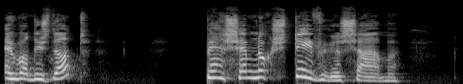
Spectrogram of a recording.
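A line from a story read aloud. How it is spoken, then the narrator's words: Grandfather calling out. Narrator (Dutch): grootvader … riep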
